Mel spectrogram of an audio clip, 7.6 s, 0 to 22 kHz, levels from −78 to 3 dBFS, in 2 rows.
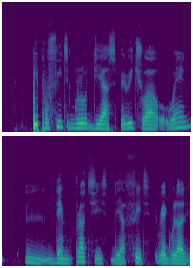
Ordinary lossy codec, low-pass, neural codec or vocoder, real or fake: none; 19.8 kHz; autoencoder, 48 kHz, 128 numbers a frame, DAC-VAE, trained on Japanese speech; fake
